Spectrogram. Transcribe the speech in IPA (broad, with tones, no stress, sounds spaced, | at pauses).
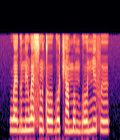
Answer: w ɛ˨ ɡ ə˨ n ɾ ĩ˨ w ɛ˧ s ũ˨ t oː˨ ɡ o˦˨ t͡ʃ ã˨ m o˨ ŋ ɡ oː˧ ɲ i˦ f ɨ˧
